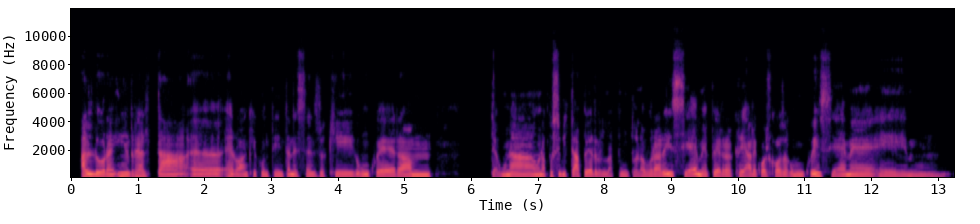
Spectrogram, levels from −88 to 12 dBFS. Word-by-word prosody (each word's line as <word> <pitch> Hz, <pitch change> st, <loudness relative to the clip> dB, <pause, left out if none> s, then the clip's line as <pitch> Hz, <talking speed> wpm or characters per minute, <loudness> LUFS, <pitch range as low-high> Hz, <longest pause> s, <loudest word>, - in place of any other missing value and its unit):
Allora, 165 Hz, -6 st, +6 dB
in 195 Hz, +4 st, +1 dB
realtà, 210 Hz, -8 st, 0 dB
ehm, 165 Hz, +1 st, 0 dB
ero 175 Hz, -5 st, -1 dB
anche 145 Hz, +3 st, -3 dB
contenta. 140 Hz, 0 st, -4 dB
Nel 155 Hz, -4 st, +3 dB
senso 130 Hz, +2 st, -5 dB
che 135 Hz, 0 st, -2 dB
comunque 155 Hz, -1 st, 0 dB
era, 145 Hz, 0 st, +1 dB
mhmm, 140 Hz, 0 st, +3 dB, 0.9 s
cioè, -, -, -10 dB
una 145 Hz, +1 st, +1 dB
una 150 Hz, +1 st, +2 dB
possibilità 160 Hz, -1 st, -1 dB
per 150 Hz, +2 st, 0 dB
l'appunto, 125 Hz, 0 st, -8 dB
lavorare 140 Hz, +4 st, 0 dB
insieme, 150 Hz, -5 st, +3 dB
per 145 Hz, 0 st, 0 dB
creare 140 Hz, +2 st, -2 dB
qualcosa 145 Hz, +1 st, -2 dB
comunque 140 Hz, +5 st, +2 dB
insieme, 140 Hz, -5 st, 0 dB
ehm, 125 Hz, -, -6 dB
145 Hz, 120 wpm, -30 LUFS, 135-155 Hz, 0.9 s, Allora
